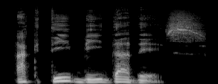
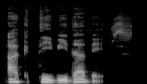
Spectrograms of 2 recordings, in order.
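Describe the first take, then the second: First: Teacher repeats Actividades for learners, very slow; very slow Spanish model word. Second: Actividades said slowly as aktibidades; teacher models Actividades for learners, slow and clear; slow Spanish model word. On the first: Teacher repeats it very slowly. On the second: Teacher slowly models the Spanish word. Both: Shown as a demonstration.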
